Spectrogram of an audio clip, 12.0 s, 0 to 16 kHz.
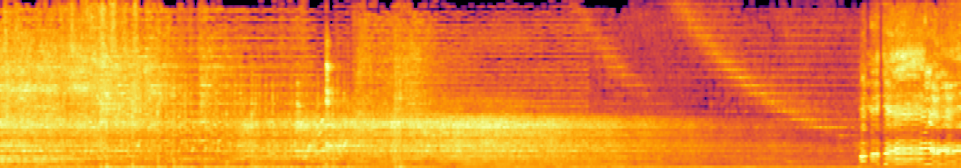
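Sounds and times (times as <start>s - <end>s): bass: 0.0s - 12.0s
electric guitars: 0.0s - 12.0s
keyboards holding sustained notes: 0.0s - 12.0s.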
